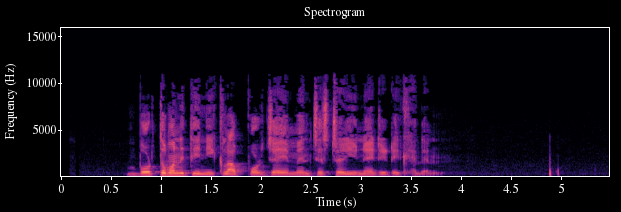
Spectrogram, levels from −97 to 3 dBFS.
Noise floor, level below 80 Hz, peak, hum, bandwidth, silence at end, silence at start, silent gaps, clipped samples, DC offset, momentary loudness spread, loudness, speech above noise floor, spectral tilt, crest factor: -78 dBFS; -84 dBFS; -12 dBFS; none; 11.5 kHz; 1.7 s; 0.65 s; none; under 0.1%; under 0.1%; 20 LU; -31 LUFS; 47 dB; -3 dB/octave; 22 dB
